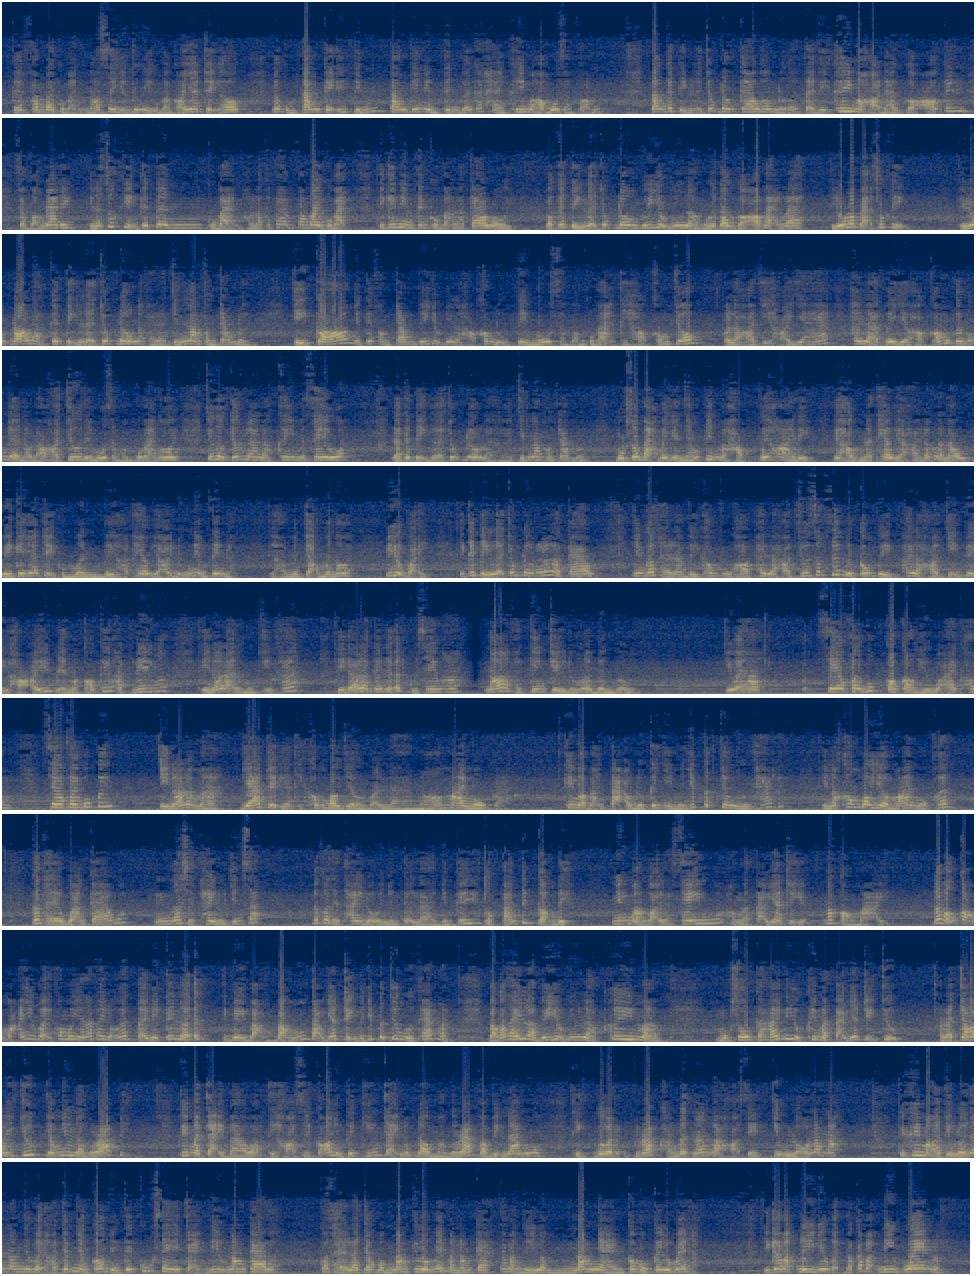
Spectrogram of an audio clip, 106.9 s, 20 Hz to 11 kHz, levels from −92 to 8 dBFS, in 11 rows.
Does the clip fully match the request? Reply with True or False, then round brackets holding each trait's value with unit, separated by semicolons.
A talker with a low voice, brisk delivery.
False (255 Hz; 300 wpm)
